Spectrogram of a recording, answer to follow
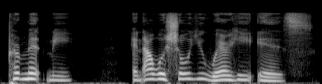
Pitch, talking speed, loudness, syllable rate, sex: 215 Hz, 185 wpm, -17 LUFS, 4.9 syllables/s, female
